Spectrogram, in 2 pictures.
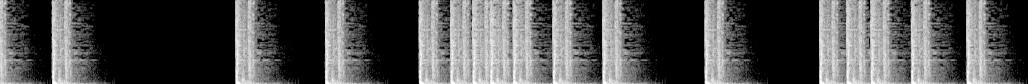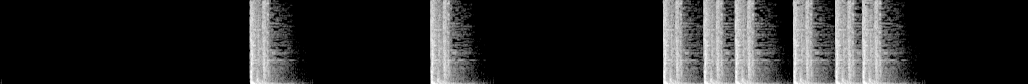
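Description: Short menu clicks tick in quick bursts as selections change.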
